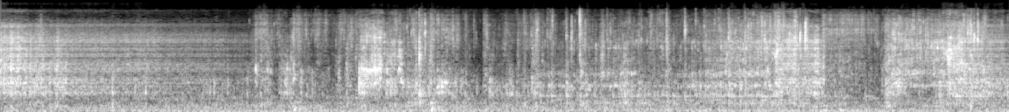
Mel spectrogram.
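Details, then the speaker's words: RV water pump running with an empty fresh-water tank while trying to fill the water heater (bypass handle flipped, hot tap open): uneven hissing spurts, gurgles and air bursts at the faucet instead of a steady stream; tank is out of water. "It sounds like water's trying to come out here. I got the water pump going, but there's no water just yet."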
